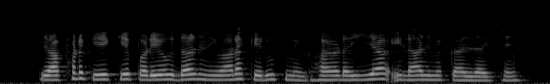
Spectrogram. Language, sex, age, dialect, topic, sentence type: Magahi, female, 25-30, Western, agriculture, statement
